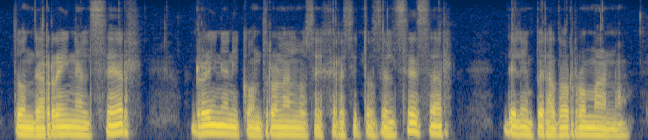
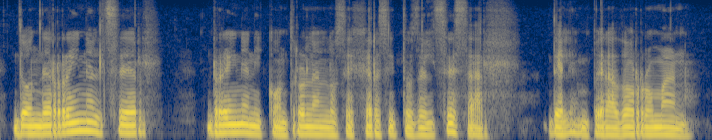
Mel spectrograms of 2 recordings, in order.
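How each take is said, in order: Both takes have the same delivery.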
